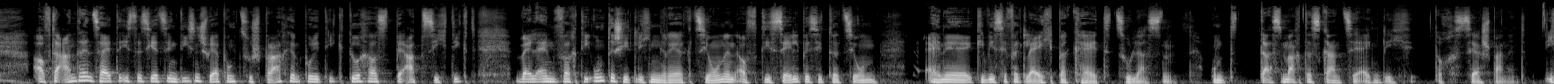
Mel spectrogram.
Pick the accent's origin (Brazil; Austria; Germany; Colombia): Austria; So als Österreicher ist es ja gar nicht selbstverständlich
